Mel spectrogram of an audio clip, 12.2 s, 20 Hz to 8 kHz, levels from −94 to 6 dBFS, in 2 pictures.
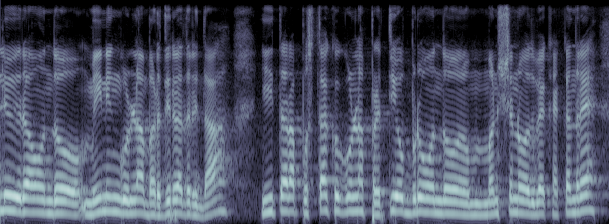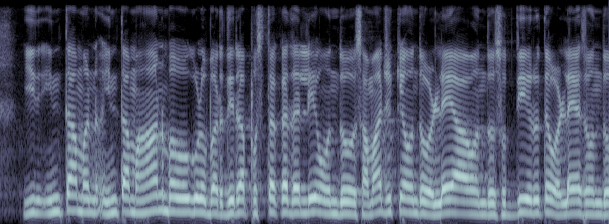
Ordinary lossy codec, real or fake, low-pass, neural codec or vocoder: none; real; 7.2 kHz; none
